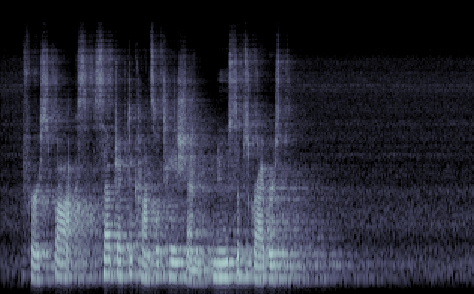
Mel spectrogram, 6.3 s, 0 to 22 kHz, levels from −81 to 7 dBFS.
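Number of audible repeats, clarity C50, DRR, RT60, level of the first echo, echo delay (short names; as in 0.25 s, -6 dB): 1, 6.0 dB, 5.0 dB, 2.3 s, -12.5 dB, 0.127 s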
